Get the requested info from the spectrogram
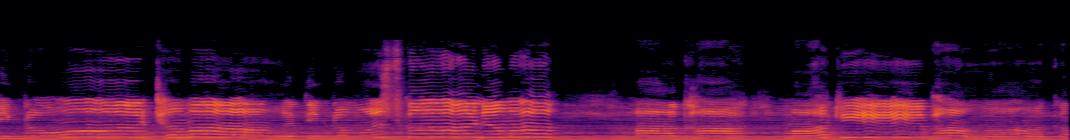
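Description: A young girl singing a melody with ornamented, wavering phrases over a harmonium that holds a steady chord underneath. Her voice breaks off briefly twice between phrases while the harmonium keeps sounding.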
